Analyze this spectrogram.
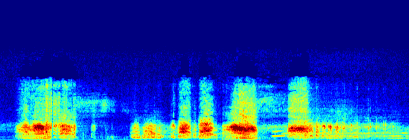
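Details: Griffon vulture (Gyps fulvus) giving a quick series of about six harsh, raspy, cackling bursts over four seconds, each hoarse and noisy, with brief gaps between and a faint thin tone near the end.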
